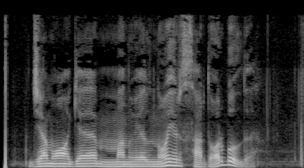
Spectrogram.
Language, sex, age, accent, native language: Uzbek, male, 25-34, Sirdaryo, Uzbek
